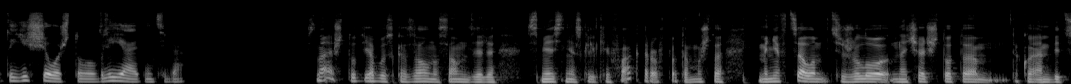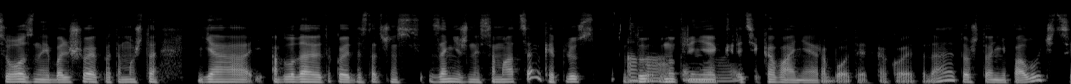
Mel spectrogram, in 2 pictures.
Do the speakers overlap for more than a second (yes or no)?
yes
